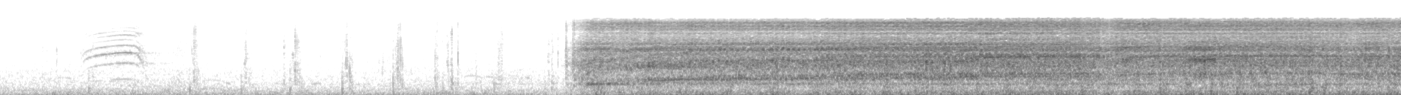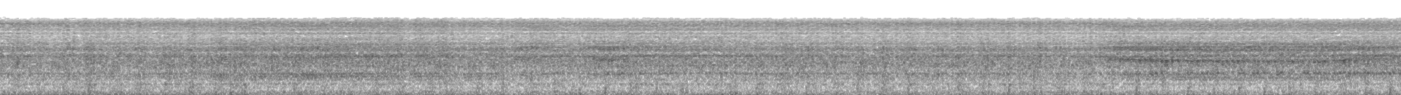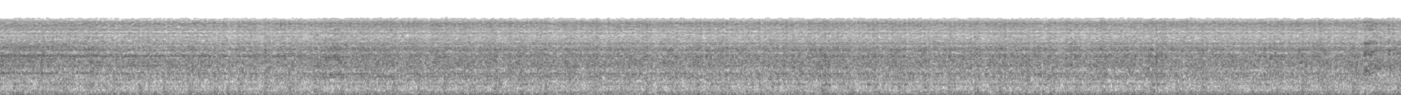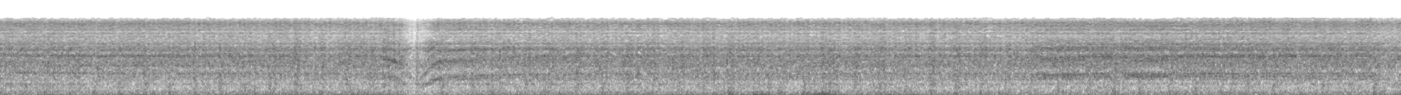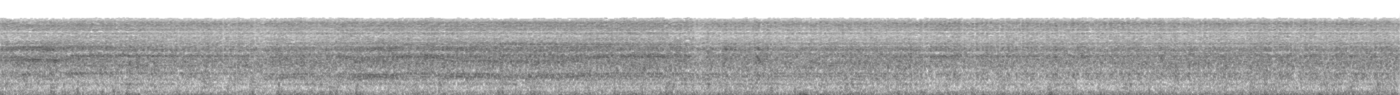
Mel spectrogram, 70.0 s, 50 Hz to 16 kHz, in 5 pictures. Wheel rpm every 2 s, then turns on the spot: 0, 0, 10, 130, 190, 230, 230, 230, 230, 230, 230, 230, 230, 210, 230, 230, 230, 230, 240, 230, 240, 240, 220, 190, 230, 230, 230, 230, 230, 230, 220, 230, 230, 230, 230.
none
